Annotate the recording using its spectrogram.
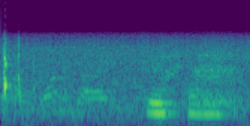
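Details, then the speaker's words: Infant girl who always gets hiccups after feeding, recorded early morning: a few brief, abrupt hiccup catches with quiet adult talk behind. "she's got the hiccups"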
